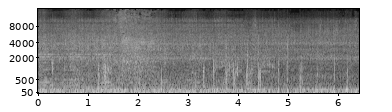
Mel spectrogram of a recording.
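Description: Suzuki ST250e's air-cooled single-cylinder engine running steadily as the motorcycle rides along, heard from a camera mounted on the bike.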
